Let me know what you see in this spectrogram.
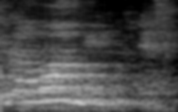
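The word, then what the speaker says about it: government: जैसे गवर्नमेंट, जी पता है spelling, GOVER NMENT, एन इन्वायरमेंट, EVEN, अरे क्या होता है, ENVIRNMENT, एन आया। Yes. हमने एन की प्रोनाउंसिएशन की क्या, नहीं। वैसे अगर मैं करूं कैसे करूं, इन्वायरमेंट, कैसा लगेगा, नहीं किया। एन की प्रोनाउंसिएशन हमने पूरी तरीके से खत्म कर दी, राइट।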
